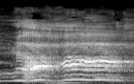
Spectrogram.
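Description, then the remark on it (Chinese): A man, as the character Injun Joe, raises his head toward the night sky and lets out a loud, drawn-out howl, his voice swelling and wavering in pitch as it carries on for about two seconds without a break. “复仇之后的印第安乔站直了身躯，抬着头朝着夜空大声嚎叫，”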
